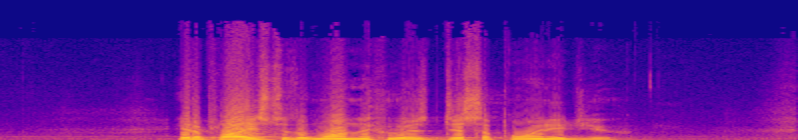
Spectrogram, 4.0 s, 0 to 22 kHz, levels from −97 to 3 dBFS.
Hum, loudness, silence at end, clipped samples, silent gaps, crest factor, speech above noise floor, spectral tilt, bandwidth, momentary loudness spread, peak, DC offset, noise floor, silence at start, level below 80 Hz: none; -16 LUFS; 0 s; under 0.1%; none; 10 dB; 36 dB; -6 dB/octave; 15.5 kHz; 8 LU; -8 dBFS; under 0.1%; -51 dBFS; 0.9 s; -42 dBFS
